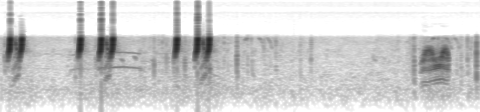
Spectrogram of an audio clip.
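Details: A quail gives bright, clipped notes in pairs and triplets roughly once a second, followed after a pause by a single harsh, rasping burst; quiet background with faint scattered clicks.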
